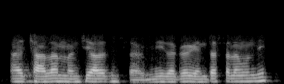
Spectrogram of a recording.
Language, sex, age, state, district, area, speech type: Telugu, male, 18-30, Telangana, Warangal, rural, conversation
